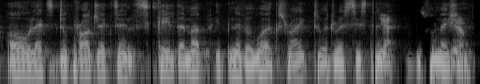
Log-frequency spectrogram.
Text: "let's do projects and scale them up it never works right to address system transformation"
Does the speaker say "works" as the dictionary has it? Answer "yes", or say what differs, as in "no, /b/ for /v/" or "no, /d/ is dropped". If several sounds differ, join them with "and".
yes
